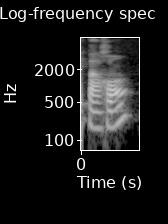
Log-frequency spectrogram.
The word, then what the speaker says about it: parents: ils jouent par contre si le mot n'est pas un verbe on doit prononcer la combinaison ent comme la combinaison en c'est-à-dire le son en le t final et silencieux on dit alors des parents le vent et un serpent vous vous souvenez du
